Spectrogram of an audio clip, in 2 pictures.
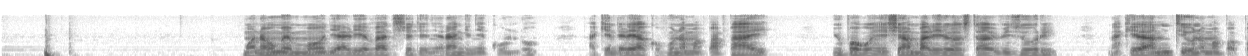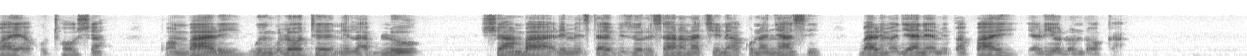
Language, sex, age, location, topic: Swahili, male, 36-49, Dar es Salaam, agriculture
